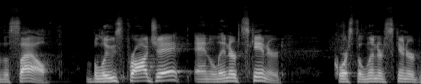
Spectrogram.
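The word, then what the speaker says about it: Lynyrd Skynyrd: on sounds of the South Blues project and Leonard skinnard of course the lyard skinnard records on that label are very collectible that's the first Leonard skinnard pronounced and the second one those are very collectible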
